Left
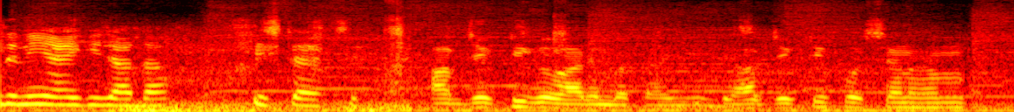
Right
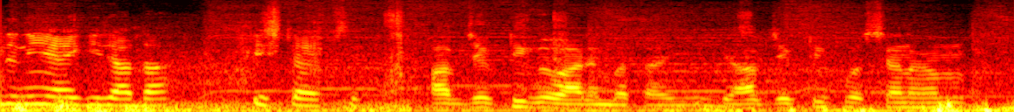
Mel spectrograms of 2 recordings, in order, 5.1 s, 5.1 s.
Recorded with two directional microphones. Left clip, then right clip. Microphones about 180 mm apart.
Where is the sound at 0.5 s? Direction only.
25° right (ahead or behind).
